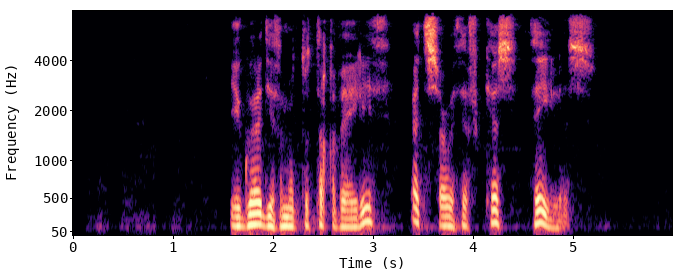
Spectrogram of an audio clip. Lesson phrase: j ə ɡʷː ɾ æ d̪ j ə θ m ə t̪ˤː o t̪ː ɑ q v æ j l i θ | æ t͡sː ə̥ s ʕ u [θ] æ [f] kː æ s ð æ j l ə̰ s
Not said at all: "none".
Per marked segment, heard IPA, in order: θ, f

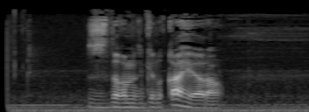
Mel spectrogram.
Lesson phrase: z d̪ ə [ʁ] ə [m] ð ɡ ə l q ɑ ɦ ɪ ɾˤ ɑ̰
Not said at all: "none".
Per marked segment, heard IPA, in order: ʁ, m

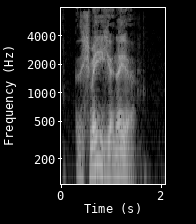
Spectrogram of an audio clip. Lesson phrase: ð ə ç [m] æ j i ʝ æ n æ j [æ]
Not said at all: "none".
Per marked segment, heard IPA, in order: m, æ

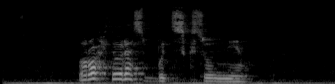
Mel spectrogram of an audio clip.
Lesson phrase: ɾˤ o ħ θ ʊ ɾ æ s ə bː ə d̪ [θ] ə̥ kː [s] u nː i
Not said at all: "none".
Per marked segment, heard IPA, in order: s, s

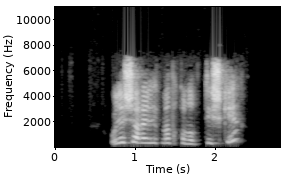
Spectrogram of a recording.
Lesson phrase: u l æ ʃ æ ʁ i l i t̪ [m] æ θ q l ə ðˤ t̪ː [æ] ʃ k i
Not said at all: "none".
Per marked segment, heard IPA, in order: m, i

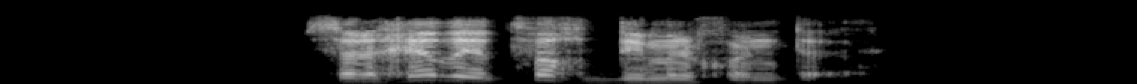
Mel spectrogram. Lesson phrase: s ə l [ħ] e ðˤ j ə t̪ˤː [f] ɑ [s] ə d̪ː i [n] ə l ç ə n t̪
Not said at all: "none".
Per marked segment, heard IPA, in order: χ, f, χ, m

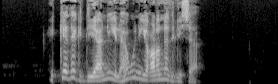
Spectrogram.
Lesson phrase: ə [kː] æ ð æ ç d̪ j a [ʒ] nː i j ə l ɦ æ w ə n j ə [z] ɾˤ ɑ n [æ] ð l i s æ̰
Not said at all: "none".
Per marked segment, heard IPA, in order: kː, ʕ, ʁ, æ

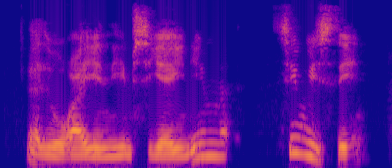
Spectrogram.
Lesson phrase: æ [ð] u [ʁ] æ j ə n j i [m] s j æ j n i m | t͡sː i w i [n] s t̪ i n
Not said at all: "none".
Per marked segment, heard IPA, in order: ð, ʁ, m, none

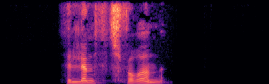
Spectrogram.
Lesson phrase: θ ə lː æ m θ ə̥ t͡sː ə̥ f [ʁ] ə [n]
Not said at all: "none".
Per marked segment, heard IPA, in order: ʁ, m

